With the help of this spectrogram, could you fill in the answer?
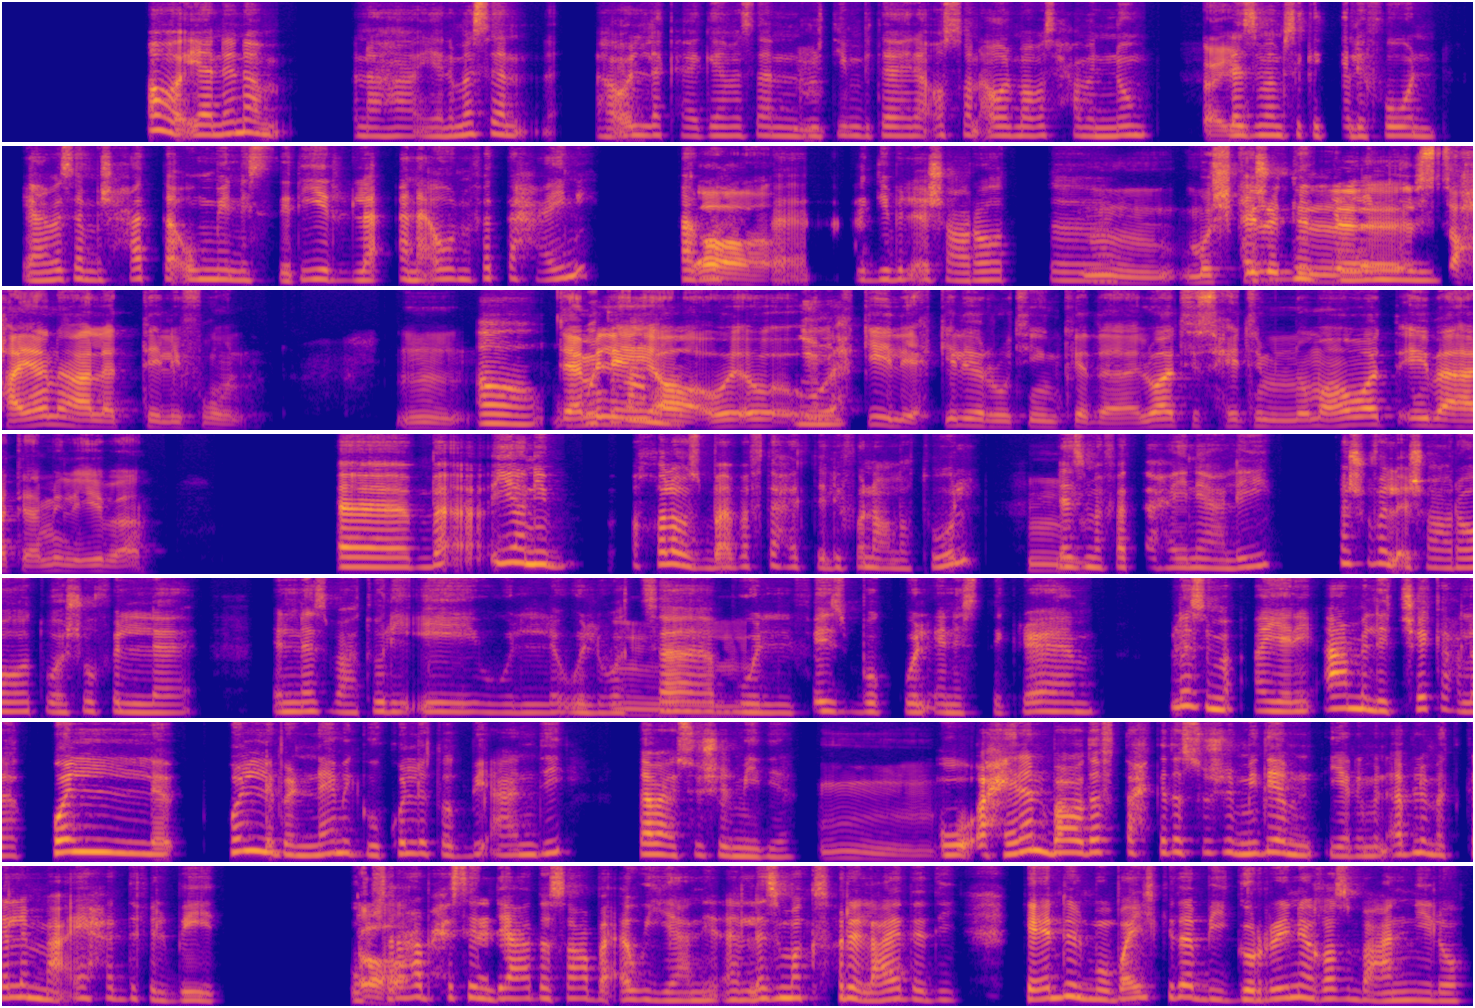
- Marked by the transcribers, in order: in English: "الروتين"; in English: "الروتين"; in English: "check"; in English: "الsocial media"; in English: "الsocial media"; unintelligible speech; other background noise; laughing while speaking: "العادة"
- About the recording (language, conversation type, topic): Arabic, podcast, إزاي الموبايل بيأثر على يومك؟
